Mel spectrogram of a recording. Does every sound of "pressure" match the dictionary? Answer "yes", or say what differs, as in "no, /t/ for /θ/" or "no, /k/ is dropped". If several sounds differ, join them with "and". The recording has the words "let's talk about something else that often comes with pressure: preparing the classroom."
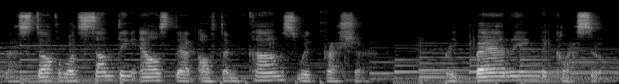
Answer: yes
